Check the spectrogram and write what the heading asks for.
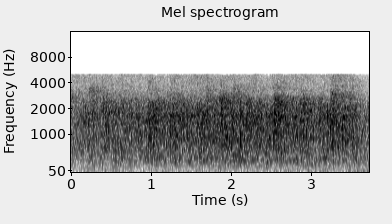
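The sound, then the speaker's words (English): An audience applauds in a steady, dense wash of many hands clapping, sustained at an even loudness for about four seconds with no voices over it. “So we have quite a few, so let, us hold our applause until we get to the end.”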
